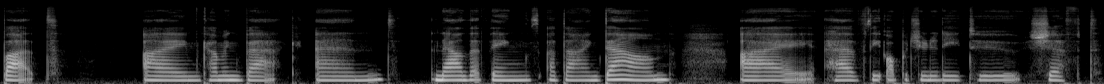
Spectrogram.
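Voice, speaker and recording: Podcast host: young woman, New Zealand accent, very creaky mid-pitched voice, casual, self-deprecating and chatty. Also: monotone, very slow, dry recording, clean studio sound. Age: young adult. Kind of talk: casual confessional podcast monologue.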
